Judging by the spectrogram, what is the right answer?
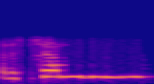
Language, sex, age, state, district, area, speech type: Malayalam, female, 18-30, Kerala, Kannur, rural, conversation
